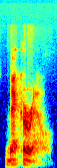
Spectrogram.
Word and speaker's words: becquerel: in Canada we use uh the term beccarells pronounce becquerel and the definition of one becquerel is the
